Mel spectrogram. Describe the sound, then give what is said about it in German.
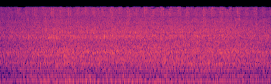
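A diesel generator drones on a street corner in Qamishli. It makes a continuous, rough, low engine rumble with a dense hiss, steady throughout and with no voices. “Dort stehen zwar keine Raffinerien, dafür dröhnt an jeder Straßenecke ein Generator.”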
